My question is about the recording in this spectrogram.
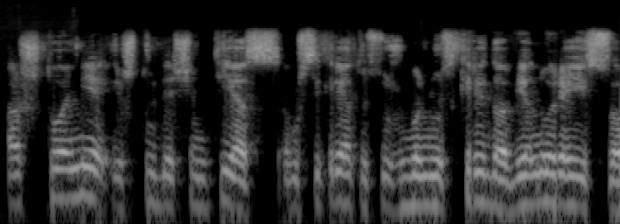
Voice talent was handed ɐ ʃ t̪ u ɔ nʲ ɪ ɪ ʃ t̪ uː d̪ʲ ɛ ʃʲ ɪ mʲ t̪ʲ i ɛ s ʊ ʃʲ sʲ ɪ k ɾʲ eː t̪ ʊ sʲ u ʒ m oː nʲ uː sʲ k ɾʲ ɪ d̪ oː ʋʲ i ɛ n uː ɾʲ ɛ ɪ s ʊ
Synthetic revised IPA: ɐ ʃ t̪ u ɔ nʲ ɪ ɪ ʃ t̪ uː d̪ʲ ɛ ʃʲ ɪ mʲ t̪ʲ i ɛ s ʊ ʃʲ sʲ ɪ k ɾʲ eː t̪ ʊ sʲ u ʒ m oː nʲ uː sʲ k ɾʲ ɪ d̪ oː ʋʲ i ɛ n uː ɾʲ ɛ ɪ s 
